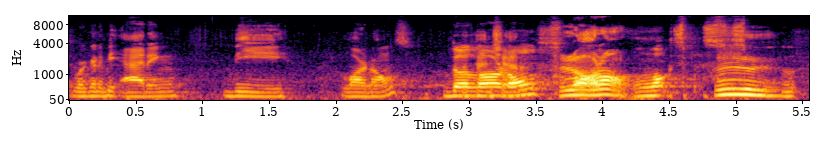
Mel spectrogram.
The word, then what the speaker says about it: lardons: And then once we're at 90%, what we're gonna do is we're gonna be adding the lardons. The lardons? Lardons. Spell it.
